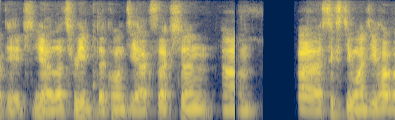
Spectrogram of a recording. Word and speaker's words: Condillac: It's pronounced Condillac.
